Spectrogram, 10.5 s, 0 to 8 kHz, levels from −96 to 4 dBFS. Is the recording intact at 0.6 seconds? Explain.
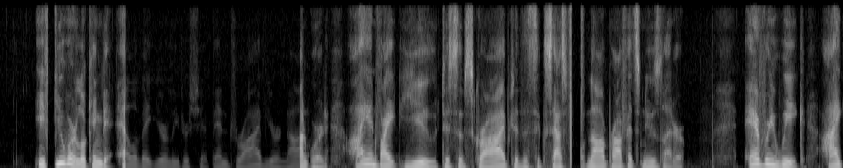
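No, a wireless microphone squelch dropout runs from 0.54 to 0.73 s: the radio signal fades, hiss swells, then the receiver mutes for about 96 ms. That rising static before the hole distinguishes it from a clean digital dropout.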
